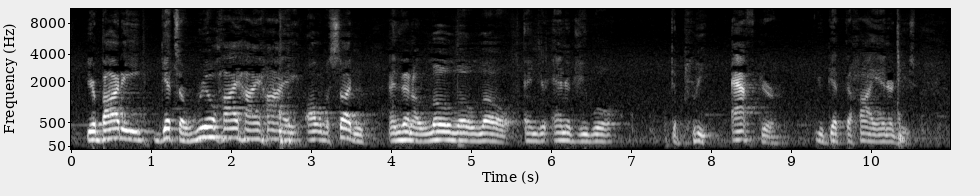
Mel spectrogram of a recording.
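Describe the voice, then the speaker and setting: Noticeable background noise and audible room echo surround the recording. A man speaks at a fairly slow pace with a fairly high pitch. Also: ordinary pitch variation. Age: 60s. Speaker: low-carb cookbook author and show host. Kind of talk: casual live chat answering viewer questions.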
